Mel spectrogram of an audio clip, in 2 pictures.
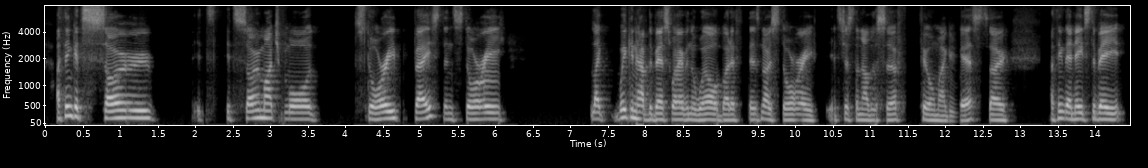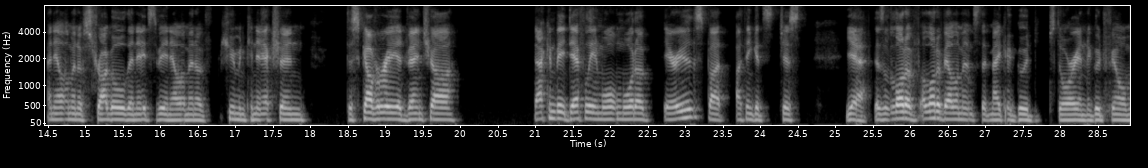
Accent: Sydney, New South Wales, Australia; the four of us growing up in Sydney's northern beaches

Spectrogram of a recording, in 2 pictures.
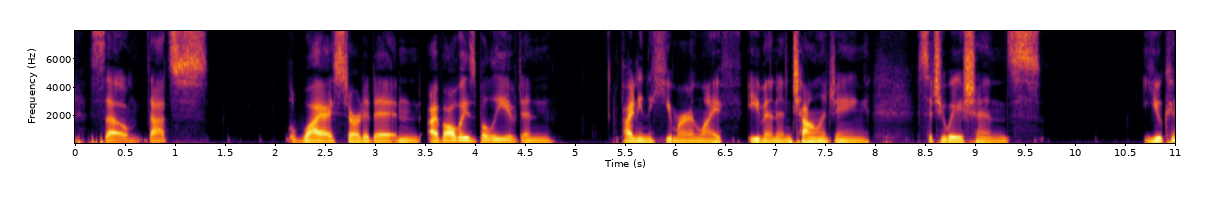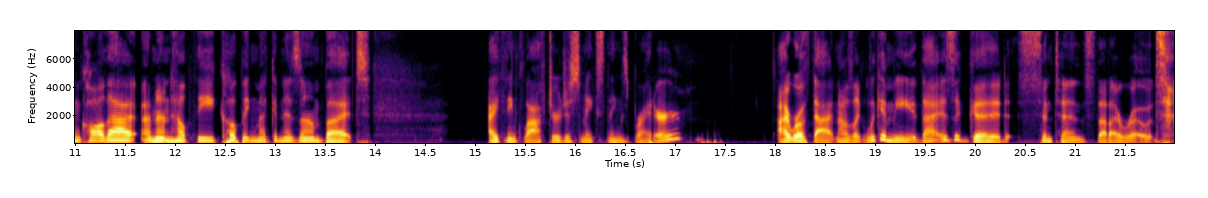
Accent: Georgetown, Texas, United States; also born or lived in Denton, Texas; I was born and raised in Georgetown, Texas

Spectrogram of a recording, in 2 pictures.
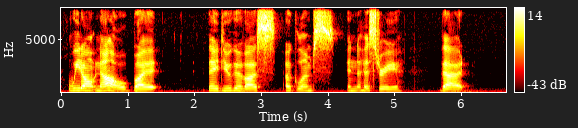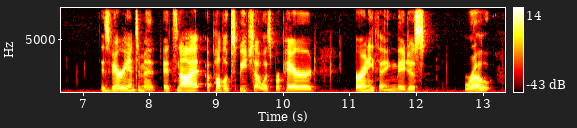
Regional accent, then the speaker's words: Florida, United States; I was raised in Florida

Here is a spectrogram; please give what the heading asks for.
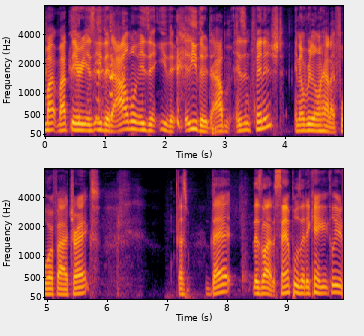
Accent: the South, United States; I'm from the South

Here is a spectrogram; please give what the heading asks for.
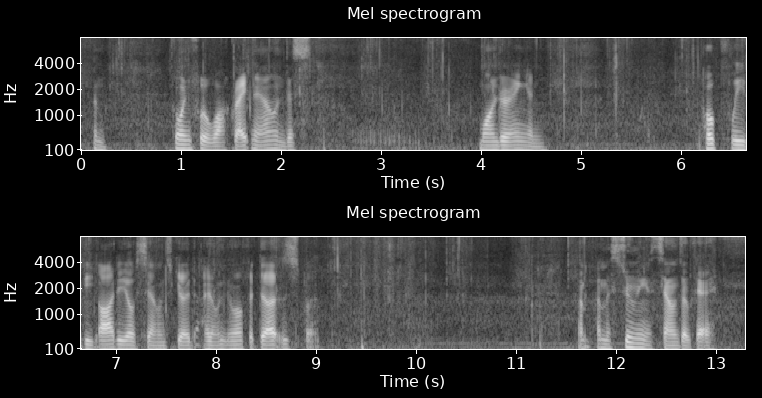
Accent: Boston, Massachusetts, United States; born there; I was born in Boston, but I've never had a Boston accent.

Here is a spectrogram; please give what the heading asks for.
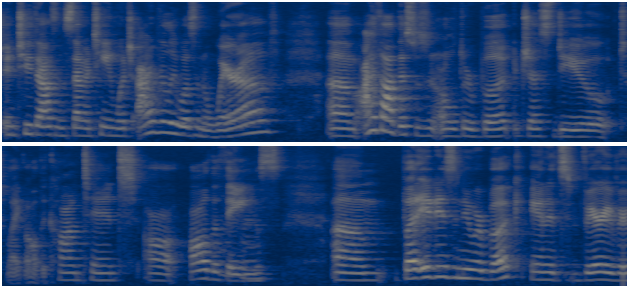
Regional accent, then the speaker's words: Oklahoma, United States; both Kelsey and I, we grew up in Oklahoma

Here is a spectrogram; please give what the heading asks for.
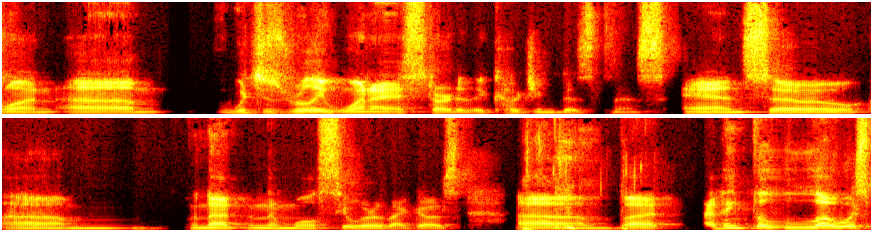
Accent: United States; moved away as an adult; now in Hong Kong, China; I was born and raised in the US, I spent a lot of time in the US

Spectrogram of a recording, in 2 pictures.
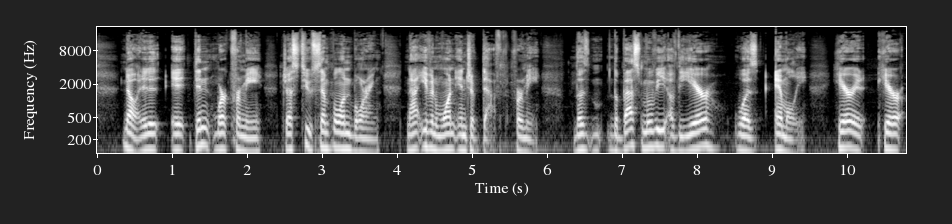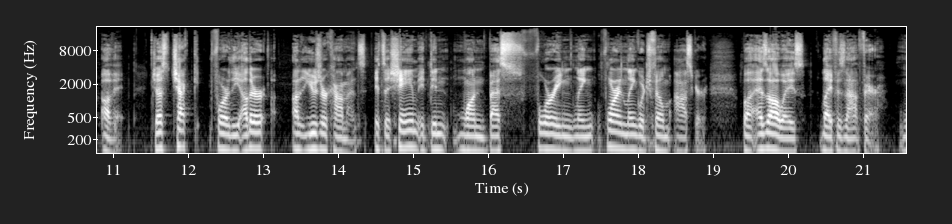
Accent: Mexico; English is a second language; I'm from Mexico. Sorry about my English.

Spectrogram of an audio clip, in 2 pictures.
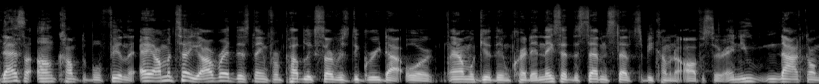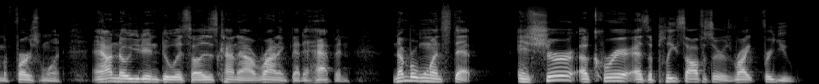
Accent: Modesto, California, United States; born or raised there

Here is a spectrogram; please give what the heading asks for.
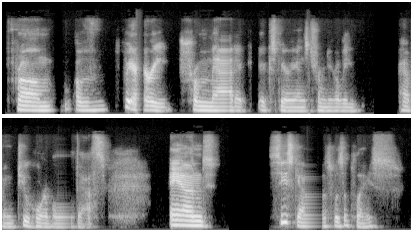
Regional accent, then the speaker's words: Redwood City, California, United States; And I, I grew up on the Griffin in Redwood City.

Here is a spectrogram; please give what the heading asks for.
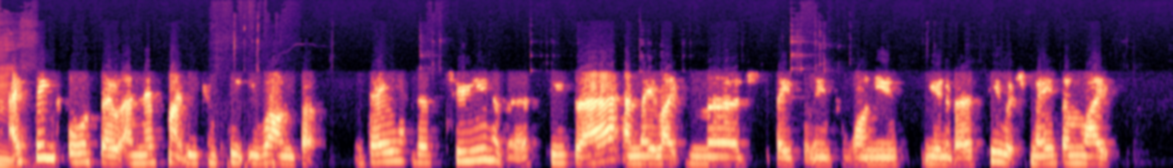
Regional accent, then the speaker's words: Manchester, North West England, United Kingdom; moved away as an adult; also born or lived in Australia; now in Toronto, Canada; Growing up in Manchester

